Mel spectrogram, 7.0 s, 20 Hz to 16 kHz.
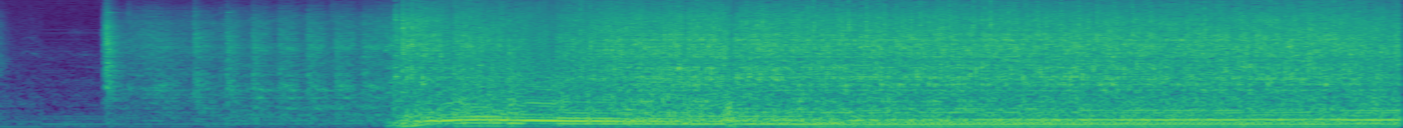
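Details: Porsche GT3 RS that had been misfiring, first start right after new spark plugs and coil packs were fitted. A short, quick crank catches at two seconds and settles into a smooth, even, steady idle with no stumble; it is running healthy.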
